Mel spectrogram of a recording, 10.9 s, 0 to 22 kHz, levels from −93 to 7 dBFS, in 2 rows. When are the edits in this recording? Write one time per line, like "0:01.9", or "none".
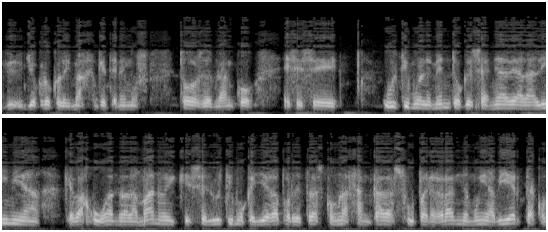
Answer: none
